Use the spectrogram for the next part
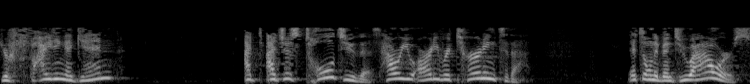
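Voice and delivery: fed-up, exasperated tone. Recalling their childhood, the speaker quotes their parents, mock-exasperated parent. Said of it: "your parents' exasperated tone".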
